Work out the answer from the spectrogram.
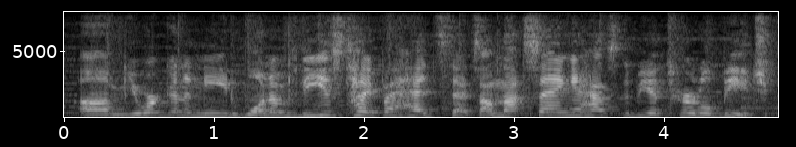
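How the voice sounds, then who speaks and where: A young man talks through a casual tutorial in a bright, forward voice that sits a little high. He rambles, doubling back to rephrase his points. Light music plays behind him. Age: young adult. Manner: rambling, repeats and rephrases himself. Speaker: YouTuber, tutorial host. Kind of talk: casual tutorial talk to camera. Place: small bedroom gaming setup, indoors. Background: background music.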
